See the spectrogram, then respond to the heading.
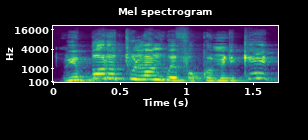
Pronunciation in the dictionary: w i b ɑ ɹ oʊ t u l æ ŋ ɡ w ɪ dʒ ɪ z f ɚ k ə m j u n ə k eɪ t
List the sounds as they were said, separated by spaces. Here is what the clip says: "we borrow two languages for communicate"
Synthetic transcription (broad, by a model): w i b ɑ ɹ oʊ t u l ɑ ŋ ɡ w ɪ f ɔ k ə m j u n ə k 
